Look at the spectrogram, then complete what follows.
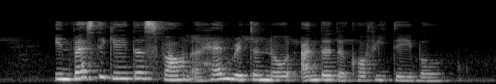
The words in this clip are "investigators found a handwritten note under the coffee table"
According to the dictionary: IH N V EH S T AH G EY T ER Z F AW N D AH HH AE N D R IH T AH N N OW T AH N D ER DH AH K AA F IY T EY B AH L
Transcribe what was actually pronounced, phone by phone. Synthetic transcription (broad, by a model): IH N V EH S T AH G EY T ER S F AW N D AH HH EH N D R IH T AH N N OW T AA N D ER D AH K AA F IY T EY B AH L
